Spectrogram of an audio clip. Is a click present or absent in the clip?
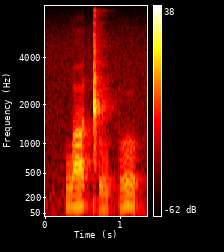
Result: present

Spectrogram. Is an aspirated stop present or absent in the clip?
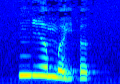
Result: absent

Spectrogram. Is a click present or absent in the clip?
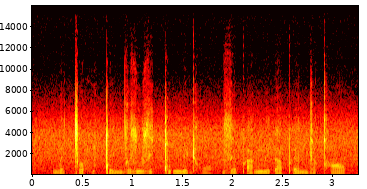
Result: present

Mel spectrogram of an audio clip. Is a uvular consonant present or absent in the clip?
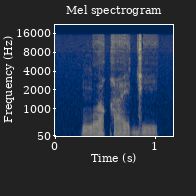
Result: present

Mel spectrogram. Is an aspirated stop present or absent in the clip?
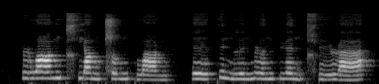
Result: present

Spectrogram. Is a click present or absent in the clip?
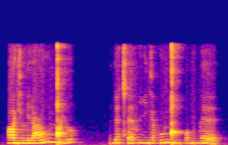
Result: present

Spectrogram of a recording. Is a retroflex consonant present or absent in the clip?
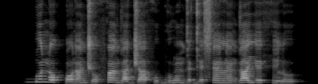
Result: absent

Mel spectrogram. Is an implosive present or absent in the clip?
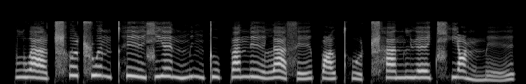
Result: absent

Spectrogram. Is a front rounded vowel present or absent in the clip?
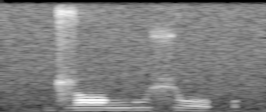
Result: absent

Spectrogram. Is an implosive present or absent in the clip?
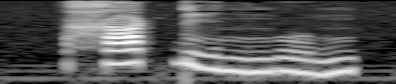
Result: present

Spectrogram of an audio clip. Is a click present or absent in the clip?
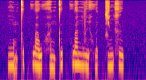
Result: absent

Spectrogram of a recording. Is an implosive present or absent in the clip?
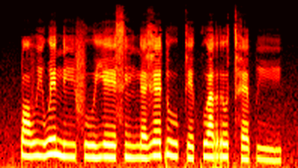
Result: present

